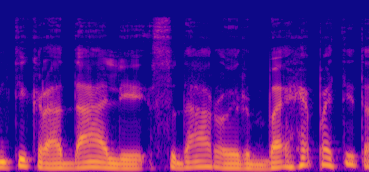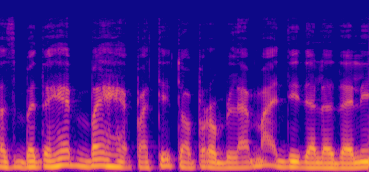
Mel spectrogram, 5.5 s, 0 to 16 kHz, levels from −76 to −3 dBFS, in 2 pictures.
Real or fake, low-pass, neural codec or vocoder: real; 10.8 kHz; none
